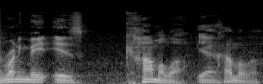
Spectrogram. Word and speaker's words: Kamala: mate is uh you you pronounce the first two syllables of her name like comma like the punctuation mark so if you if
